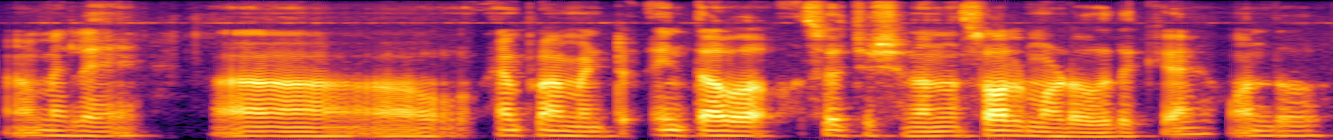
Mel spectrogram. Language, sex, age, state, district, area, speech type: Kannada, male, 45-60, Karnataka, Shimoga, rural, spontaneous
